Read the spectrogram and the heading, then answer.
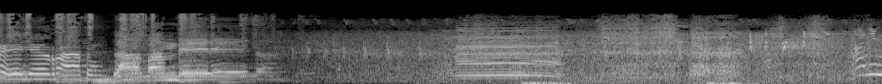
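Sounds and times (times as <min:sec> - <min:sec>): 
steady hiss: 0:00.0 - 0:08.8
cow mooing: 0:04.5 - 0:05.7.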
